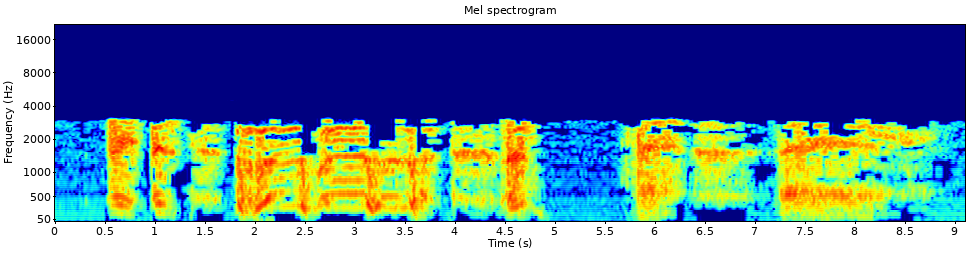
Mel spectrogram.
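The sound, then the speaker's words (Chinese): A voice imitates the elderly Zhao Erxun's fits of coughing and throat clearing as a meeting begins, in loud bursts, ending with a long, noisy nose blow. “会议开始之时，赵尔巽首先得讲套话了，老头太老了，动不动了上气不接下气，先咳嗽一顿，又擤鼻涕又擦眼泪，你说这个麻烦劲儿，足有5分钟才被收拾完。”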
